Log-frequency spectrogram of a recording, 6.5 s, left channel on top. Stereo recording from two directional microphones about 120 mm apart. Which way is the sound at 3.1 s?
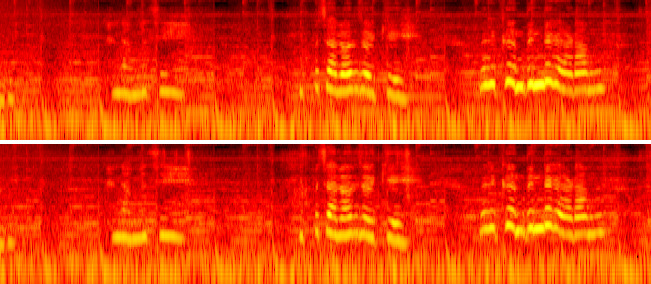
5° left (ahead or behind).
